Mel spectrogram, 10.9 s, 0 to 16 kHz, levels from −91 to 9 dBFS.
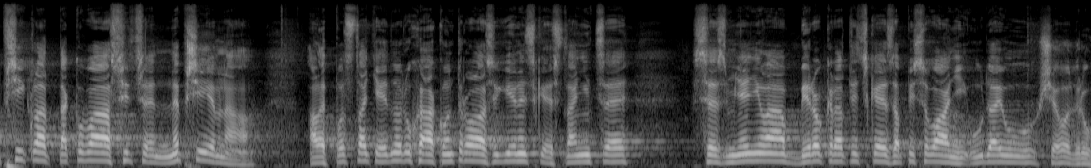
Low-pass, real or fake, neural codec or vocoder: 14.4 kHz; real; none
